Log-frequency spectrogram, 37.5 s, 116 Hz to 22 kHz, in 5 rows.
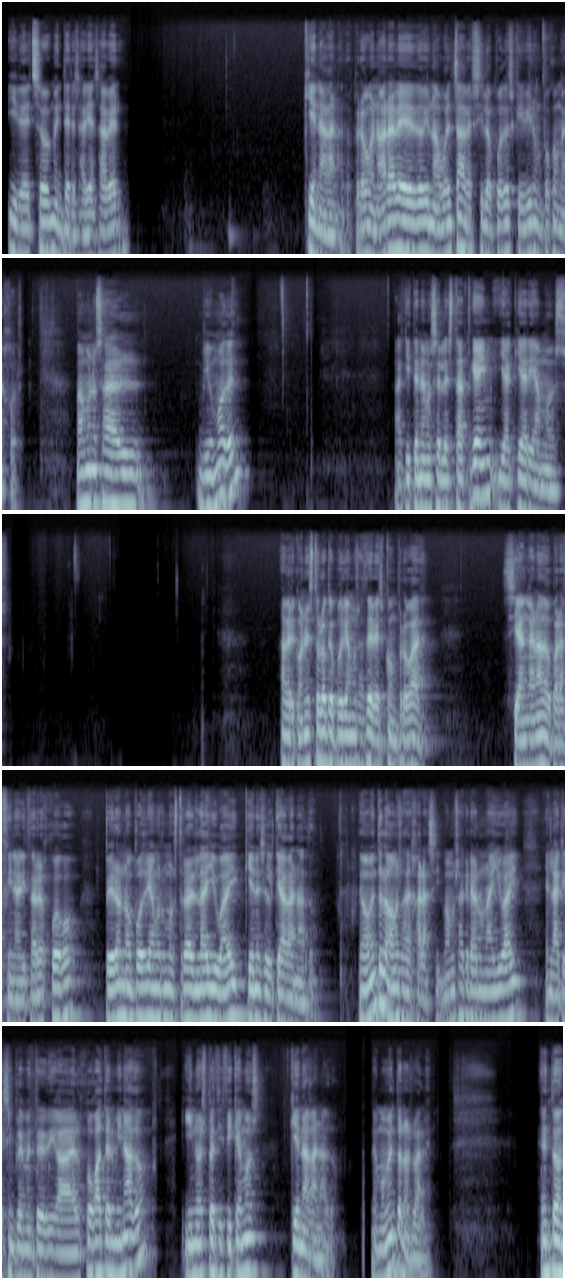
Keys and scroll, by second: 5.1 alt+super+[.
